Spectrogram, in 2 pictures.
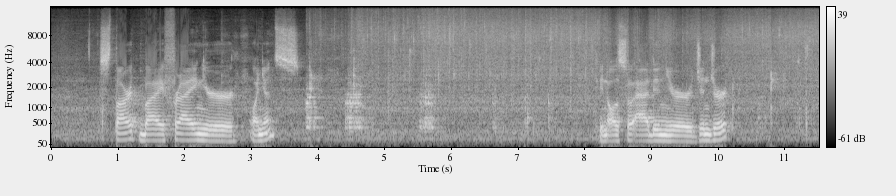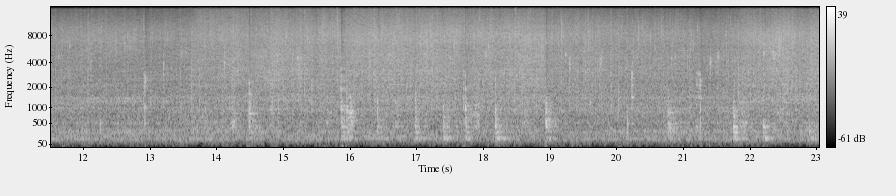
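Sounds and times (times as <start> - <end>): wooden spatula scraping pan: 3.8 - 4.9, 5.5 - 6.0, 20.2 - 23.0
onions sizzling in hot oil: 3.8 - 23.0.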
